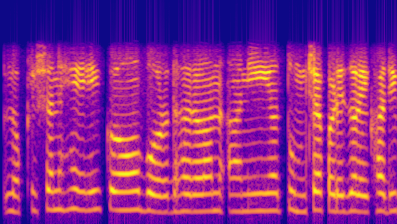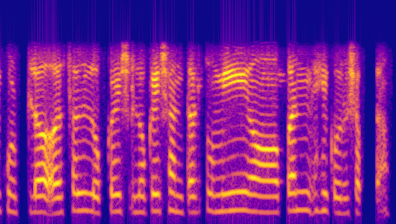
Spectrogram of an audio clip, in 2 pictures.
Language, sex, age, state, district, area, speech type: Marathi, female, 18-30, Maharashtra, Thane, rural, conversation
